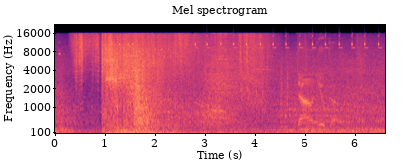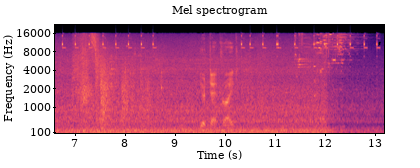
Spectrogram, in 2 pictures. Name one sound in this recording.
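Heavy explosions boom and rumble.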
